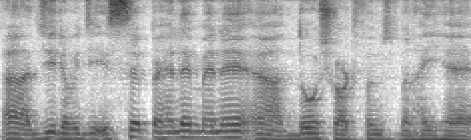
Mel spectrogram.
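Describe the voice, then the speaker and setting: With noticeable background noise around him, a man with a fairly low pitch talks at a moderate pace, his pitch varying in an ordinary way. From Rajasthan, Bikaner. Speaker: filmmaker and actor. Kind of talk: TV interview. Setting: TV studio, live morning show.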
